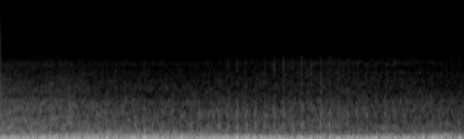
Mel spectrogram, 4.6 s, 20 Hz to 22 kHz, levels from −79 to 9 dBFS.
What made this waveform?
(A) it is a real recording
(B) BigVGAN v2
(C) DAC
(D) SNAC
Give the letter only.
A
